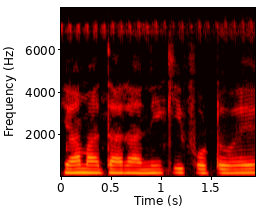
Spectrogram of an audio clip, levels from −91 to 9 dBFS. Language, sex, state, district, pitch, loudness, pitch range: Hindi, female, Uttar Pradesh, Jyotiba Phule Nagar, 180 Hz, -35 LUFS, 175-185 Hz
